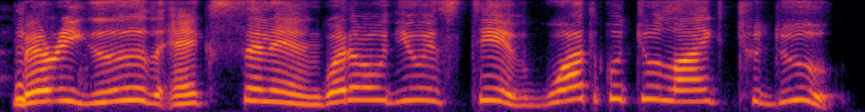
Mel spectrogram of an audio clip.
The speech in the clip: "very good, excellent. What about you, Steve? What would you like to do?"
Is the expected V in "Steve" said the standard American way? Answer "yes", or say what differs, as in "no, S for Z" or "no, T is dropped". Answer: yes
